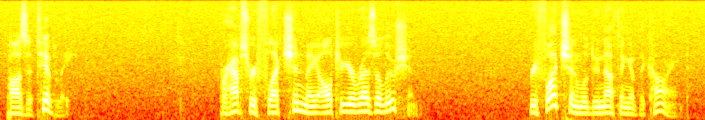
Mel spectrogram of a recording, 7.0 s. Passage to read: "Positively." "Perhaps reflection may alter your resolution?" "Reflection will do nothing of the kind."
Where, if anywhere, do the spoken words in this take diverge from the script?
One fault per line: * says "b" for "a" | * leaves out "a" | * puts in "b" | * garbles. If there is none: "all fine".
all fine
